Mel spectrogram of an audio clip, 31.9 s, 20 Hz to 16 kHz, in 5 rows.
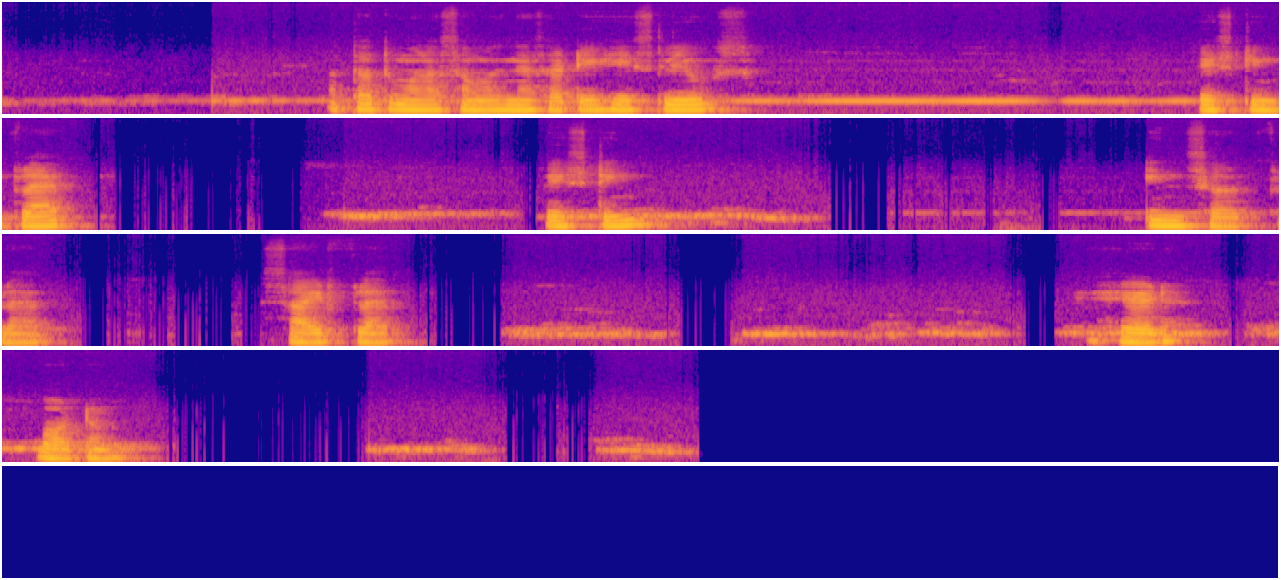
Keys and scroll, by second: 28.8 F3, 29.1 F2.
